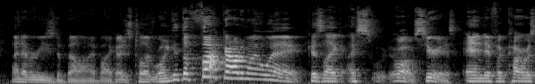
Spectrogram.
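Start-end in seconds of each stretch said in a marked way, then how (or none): 1.7-3.0 loud, high road-rage shout; angry yell. Retold or imitated. Cyclist telling everyone to move, re-enacted angry shout. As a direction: yell it out at full annoyance.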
